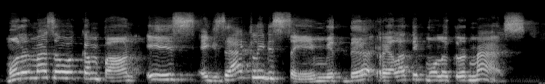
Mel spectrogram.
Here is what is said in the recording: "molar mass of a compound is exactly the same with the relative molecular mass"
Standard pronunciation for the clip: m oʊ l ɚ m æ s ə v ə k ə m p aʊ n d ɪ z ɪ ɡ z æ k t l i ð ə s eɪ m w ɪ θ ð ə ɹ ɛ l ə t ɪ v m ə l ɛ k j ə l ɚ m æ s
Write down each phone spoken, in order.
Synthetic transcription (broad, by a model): m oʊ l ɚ m æ s ə v ə k ə m p aʊ n d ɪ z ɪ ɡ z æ k t l i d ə s eɪ m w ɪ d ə ɹ ɛ l ə t ɪ v m ə l ɛ k j ə l ɚ m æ s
